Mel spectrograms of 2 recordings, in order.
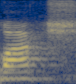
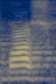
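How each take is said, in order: First: The k sound comes before the s sound. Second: The s sound comes before the k sound. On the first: This is the original form of the word. "বাক্স ছিল বাক্স, ক স স ক" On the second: The sounds have swapped places. "এগুলো উল্টায় হয়ে গেছে বাস্ক"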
